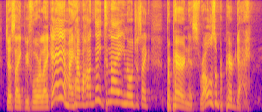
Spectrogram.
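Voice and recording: Noticeable background noise under a man's speech, his pitch swinging very widely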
